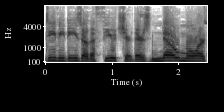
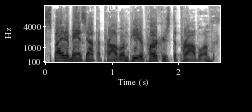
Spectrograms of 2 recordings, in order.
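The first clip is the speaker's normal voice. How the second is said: plain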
